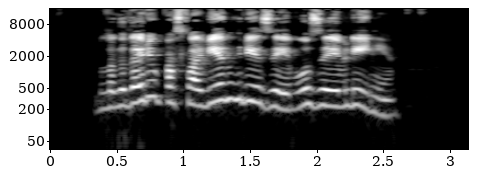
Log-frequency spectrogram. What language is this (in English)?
Russian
